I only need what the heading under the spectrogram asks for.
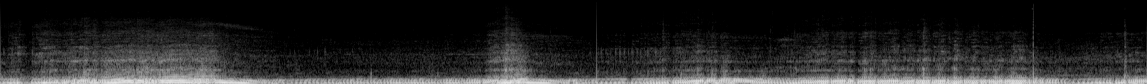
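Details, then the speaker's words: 1989 Toyota Corolla small body revving: revs rise and fall in uneven surges with a stumbling, choppy exhaust beat that never smooths out, earlier backfired; still misfiring, electrical problem suspected. "meron pa din eh no meron pa din guys may ano may parang may parang may plema parang kumbaga sa lalamunan hindi smooth yung daluyan"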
